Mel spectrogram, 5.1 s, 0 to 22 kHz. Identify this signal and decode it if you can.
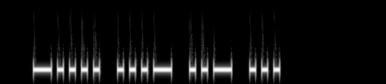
Morse code, heard as a keyed tone, about 15 wpm, 700 Hz. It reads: 6VUS
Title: Four Challenging Letter-Number Combinations 15wpm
